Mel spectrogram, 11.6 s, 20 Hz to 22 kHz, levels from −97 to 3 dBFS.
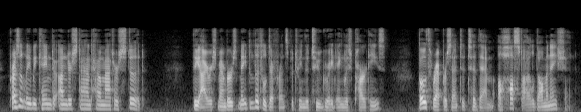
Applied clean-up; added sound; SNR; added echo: none; none; none; none.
